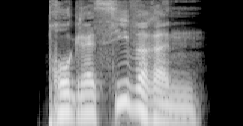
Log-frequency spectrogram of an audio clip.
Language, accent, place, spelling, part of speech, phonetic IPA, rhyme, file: German, Germany, Berlin, progressiveren, adjective, [pʁoɡʁɛˈsiːvəʁən], -iːvəʁən, De-progressiveren.ogg
- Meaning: inflection of progressiv: 1. strong genitive masculine/neuter singular comparative degree 2. weak/mixed genitive/dative all-gender singular comparative degree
